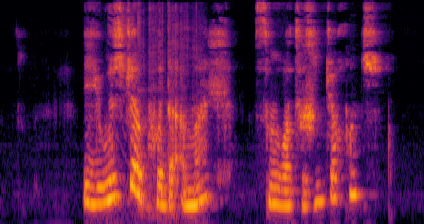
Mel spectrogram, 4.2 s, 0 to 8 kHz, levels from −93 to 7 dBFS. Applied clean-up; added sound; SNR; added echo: neural separator model SepFormer DNS4.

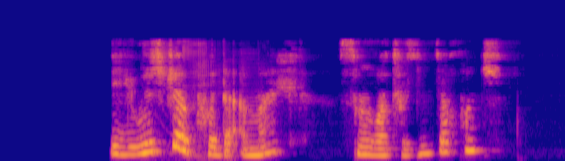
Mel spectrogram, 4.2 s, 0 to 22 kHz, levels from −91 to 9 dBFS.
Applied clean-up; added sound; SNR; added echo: neural mask model DeepFilterNet 3.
